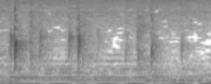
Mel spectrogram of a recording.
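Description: Keyboard music playing under a sermon: sustained held chords with a regular pulse of note attacks, about two a second.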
